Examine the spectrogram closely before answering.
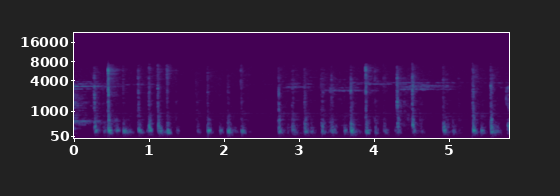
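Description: Typing on a computer keyboard: a quick, irregular run of key clicks with a short pause about halfway through.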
